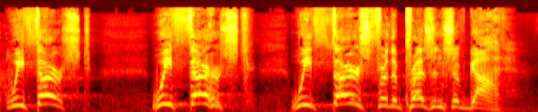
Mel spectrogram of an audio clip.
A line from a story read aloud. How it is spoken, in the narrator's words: the people would begin to shout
